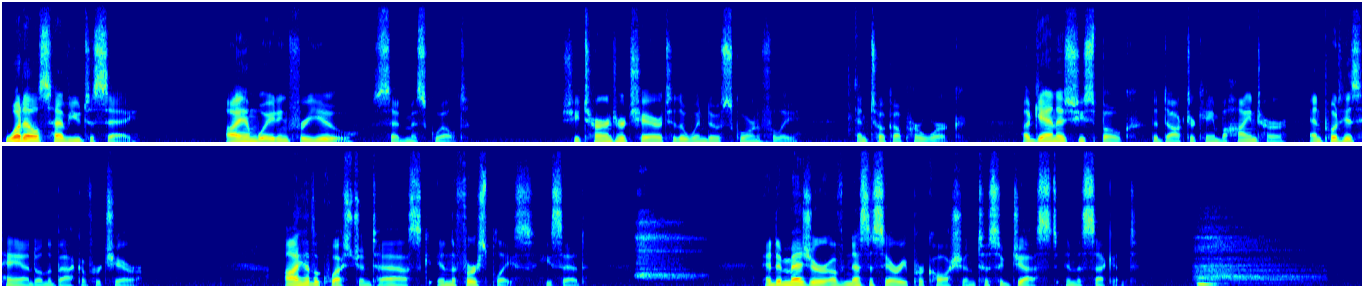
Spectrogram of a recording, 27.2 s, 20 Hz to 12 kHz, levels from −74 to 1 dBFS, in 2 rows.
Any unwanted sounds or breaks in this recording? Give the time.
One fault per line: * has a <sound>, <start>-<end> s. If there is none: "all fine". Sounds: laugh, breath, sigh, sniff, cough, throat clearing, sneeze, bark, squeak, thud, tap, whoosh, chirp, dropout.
* has a sigh, 19.9-20.7 s
* has a sigh, 25.5-26.9 s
